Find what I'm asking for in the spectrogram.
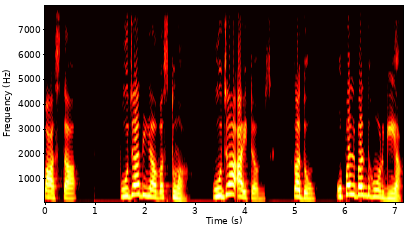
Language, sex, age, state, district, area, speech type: Punjabi, female, 18-30, Punjab, Jalandhar, urban, read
